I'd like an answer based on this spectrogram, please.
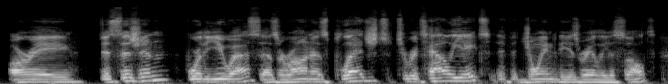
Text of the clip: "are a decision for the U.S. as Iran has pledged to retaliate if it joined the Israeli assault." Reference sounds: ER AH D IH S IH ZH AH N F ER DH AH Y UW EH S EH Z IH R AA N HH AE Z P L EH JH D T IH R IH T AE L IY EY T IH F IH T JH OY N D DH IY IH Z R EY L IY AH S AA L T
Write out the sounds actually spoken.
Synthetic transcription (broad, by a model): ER AH D IH S IH ZH AH N F ER DH AH Y UW EH S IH Z IH R AA N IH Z P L EH JH T IH R IH T AE L IY EY T IH F IH T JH OY N DH IY IH Z R EY L IY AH S AA L T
